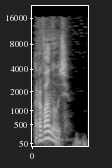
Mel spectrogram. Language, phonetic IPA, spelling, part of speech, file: Russian, [rvɐˈnutʲ], рвануть, verb, Ru-рвануть.ogg
- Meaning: 1. to tear 2. to jerk, to tug 3. to start with a jerk, to get off with a jerk 4. to dash, to rush, to race, to scurry, to spurt; (car) to speed, to tear off, to zip, to zoom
